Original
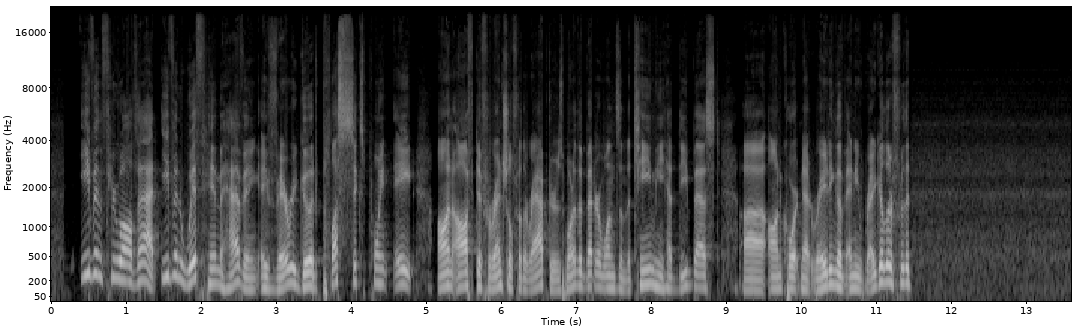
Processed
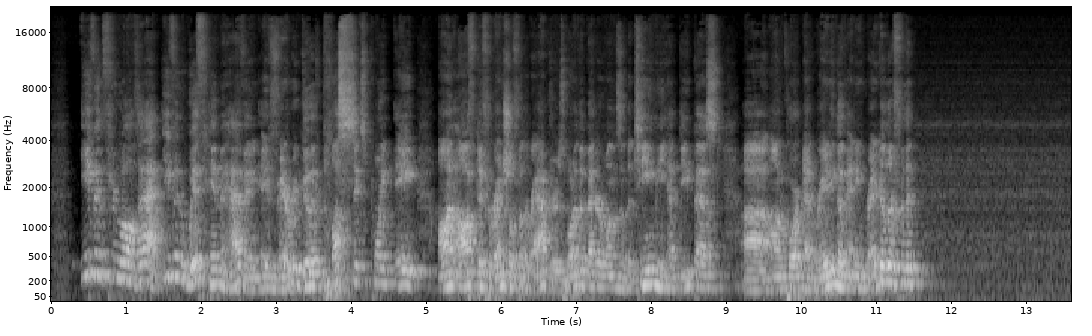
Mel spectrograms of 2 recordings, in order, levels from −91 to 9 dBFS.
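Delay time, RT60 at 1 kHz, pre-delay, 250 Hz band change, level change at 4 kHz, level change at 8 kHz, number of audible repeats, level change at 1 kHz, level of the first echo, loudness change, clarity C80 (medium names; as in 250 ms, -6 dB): no echo, 0.45 s, 3 ms, +6.5 dB, +10.0 dB, +11.0 dB, no echo, +7.0 dB, no echo, +6.5 dB, 11.0 dB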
